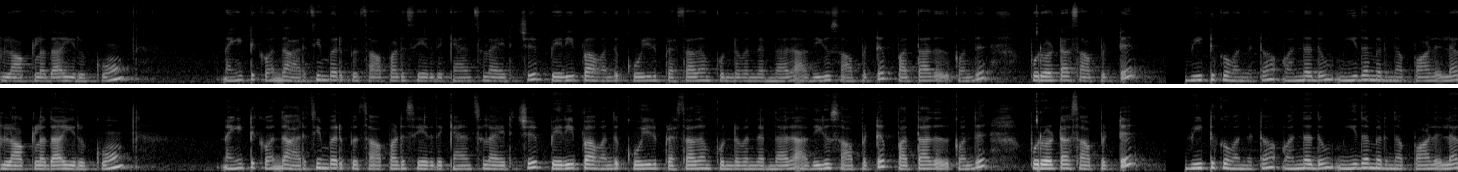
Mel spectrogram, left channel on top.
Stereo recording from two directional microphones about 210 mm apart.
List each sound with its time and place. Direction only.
0.0 s a woman's voice: 25° right (ahead or behind)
